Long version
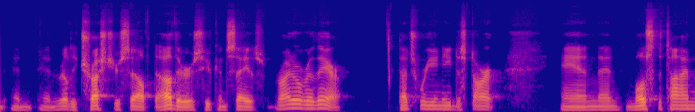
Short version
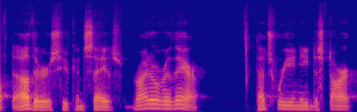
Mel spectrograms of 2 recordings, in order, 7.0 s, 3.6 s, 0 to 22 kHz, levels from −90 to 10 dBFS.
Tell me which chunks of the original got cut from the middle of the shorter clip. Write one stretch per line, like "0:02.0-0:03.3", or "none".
none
